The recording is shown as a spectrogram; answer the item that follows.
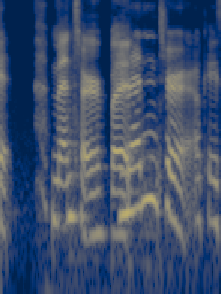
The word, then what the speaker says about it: Muenter: Mentor, but Mentor.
